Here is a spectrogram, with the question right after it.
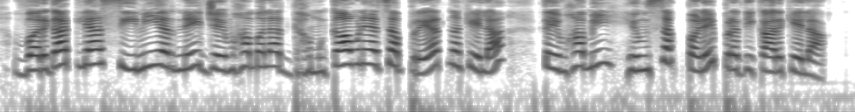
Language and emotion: Marathi, angry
